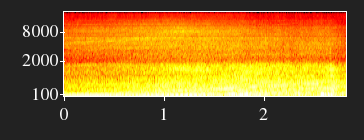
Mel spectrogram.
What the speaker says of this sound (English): you'll get a purposeful exhaust burble that sounds promising. As is the reaction to your right foot once you engage launch control and floor it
